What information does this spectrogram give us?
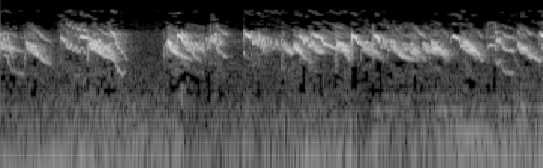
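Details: Multiple Oriental white-eyes singing at once, a recording for coaxing reluctant caged white-eyes to answer; thin, high, rippling twitters, a short lull early, then steady overlapping chatter.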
